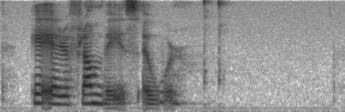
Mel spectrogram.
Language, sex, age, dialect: Faroese, female, 15-35, Norðuroyggjar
